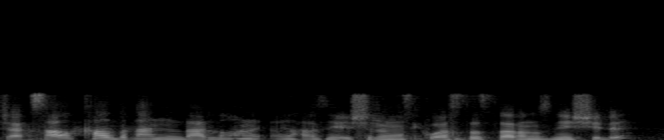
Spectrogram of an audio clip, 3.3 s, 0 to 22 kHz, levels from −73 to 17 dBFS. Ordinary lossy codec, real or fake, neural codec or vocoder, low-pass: none; fake; codec, 16 kHz, about 1 kbps, DyCAST, with the encoder's durations; 7.2 kHz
